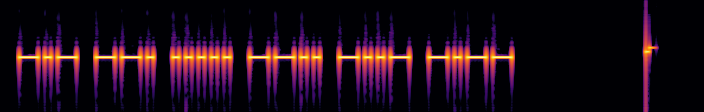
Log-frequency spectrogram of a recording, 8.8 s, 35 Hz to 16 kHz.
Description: Morse code, heard as a keyed tone, about 15 wpm, 700 Hz. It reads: KG5ZXY
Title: USA Callsign DE Callsign 15wpm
